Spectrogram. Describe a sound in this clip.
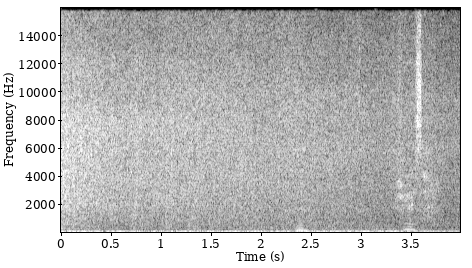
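A waterfall rushes and splashes.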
